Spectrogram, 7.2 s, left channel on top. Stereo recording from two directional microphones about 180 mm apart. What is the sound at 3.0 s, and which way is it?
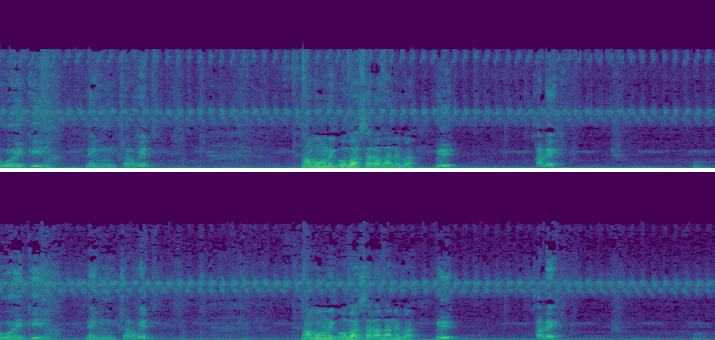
A man's voice, 65° left (ahead or behind).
